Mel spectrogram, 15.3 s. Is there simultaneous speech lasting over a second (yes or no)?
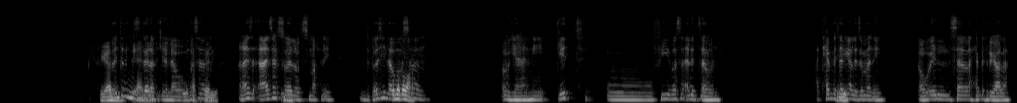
yes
